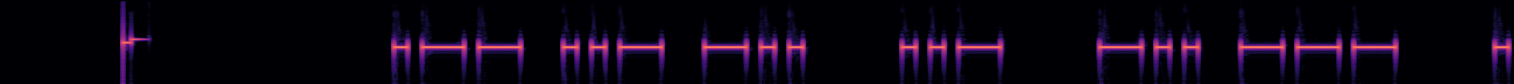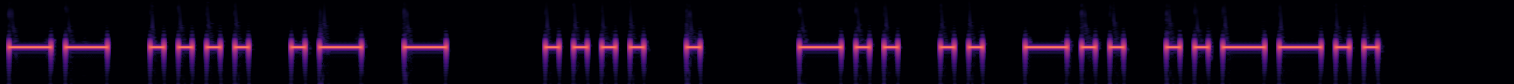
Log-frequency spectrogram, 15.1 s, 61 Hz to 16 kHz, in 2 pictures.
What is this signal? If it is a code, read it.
Morse code, heard as a keyed tone, about 17 wpm, 700 Hz. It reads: WUD U DO WHAT HE DID?
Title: Sentences from Top 100 Words and Abbreviations 17wpm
